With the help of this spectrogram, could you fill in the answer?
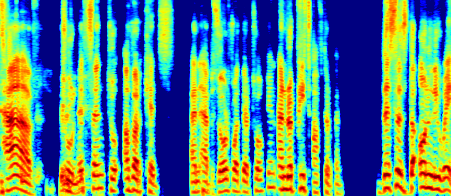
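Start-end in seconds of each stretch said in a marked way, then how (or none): none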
